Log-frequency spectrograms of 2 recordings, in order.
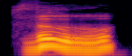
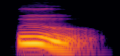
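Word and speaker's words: וּ: It's you pronounce this not vu, but as the shurik, ooh.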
